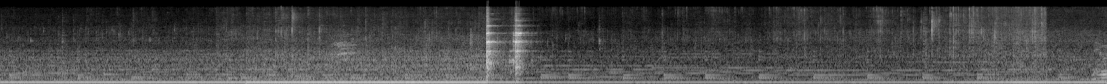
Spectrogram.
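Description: Chopped garlic, rosemary and onion frying in oil in a pan, a steady close sizzle with a low hum underneath and a couple of sharp clatters of a utensil partway through.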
